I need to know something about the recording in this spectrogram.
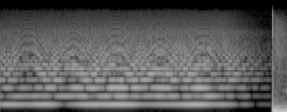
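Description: Background music: a single held synthesizer note with many overtones, swelling gently and fading out near the end, as a synth-pop song closes.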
